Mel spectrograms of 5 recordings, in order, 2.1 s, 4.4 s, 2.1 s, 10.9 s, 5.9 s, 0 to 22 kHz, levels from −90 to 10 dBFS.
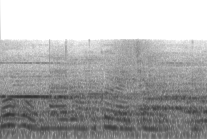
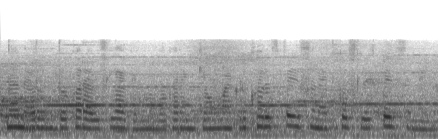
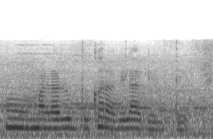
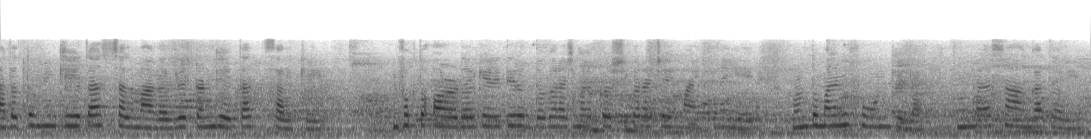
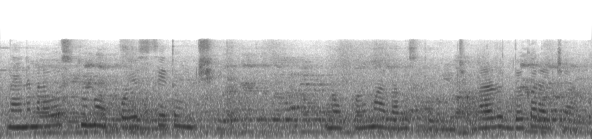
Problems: constant background noise, continuous background conversations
